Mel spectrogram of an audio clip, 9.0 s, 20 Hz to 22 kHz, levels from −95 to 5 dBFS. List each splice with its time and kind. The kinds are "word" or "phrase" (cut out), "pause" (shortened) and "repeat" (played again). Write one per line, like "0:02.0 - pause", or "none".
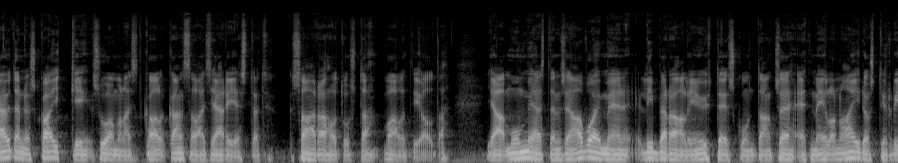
0:07.8 - word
